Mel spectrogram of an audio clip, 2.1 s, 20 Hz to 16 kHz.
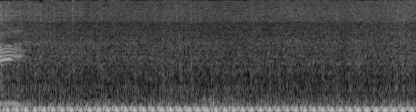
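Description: Kawasaki Versys 650 parallel-twin engine running steadily with an even pulse, heard from on board the moving motorcycle.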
